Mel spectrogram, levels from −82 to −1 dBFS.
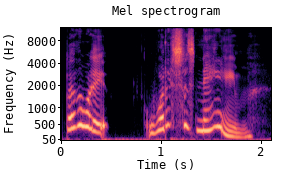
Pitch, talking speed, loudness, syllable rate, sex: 300 Hz, 200 wpm, -16 LUFS, 5.0 syllables/s, female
